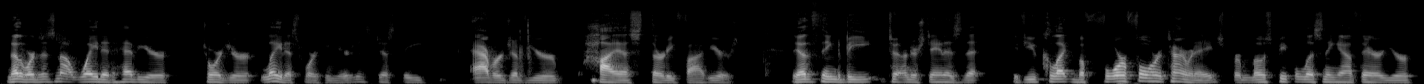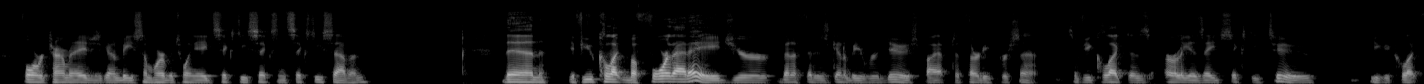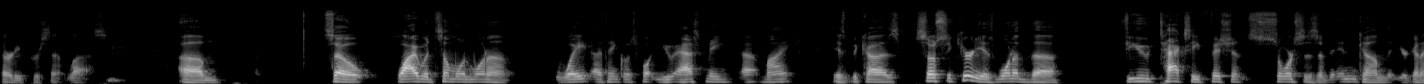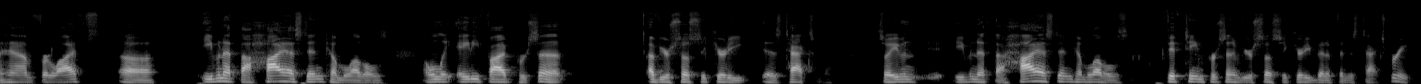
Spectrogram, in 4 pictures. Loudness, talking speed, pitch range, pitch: -29 LUFS, 170 wpm, 100-120 Hz, 110 Hz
